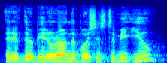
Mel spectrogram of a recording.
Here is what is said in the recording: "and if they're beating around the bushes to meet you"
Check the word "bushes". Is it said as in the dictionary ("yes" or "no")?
yes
